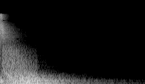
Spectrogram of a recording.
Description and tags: One of several versions of an electronic snare created using a portion of this sound
which was processed in Reason. Further processing (EQ and trimming) in Audacity.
